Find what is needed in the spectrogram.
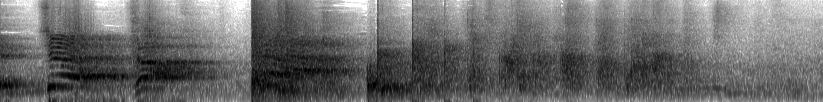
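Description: Taekwondo board-breaking demonstration: a shout, then a sharp strike on a held board about two seconds in, followed by a few seconds of clapping and cheers that die away.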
